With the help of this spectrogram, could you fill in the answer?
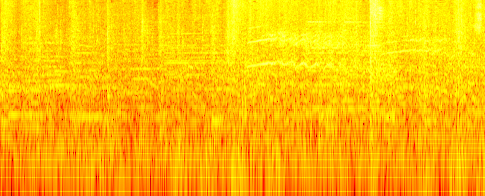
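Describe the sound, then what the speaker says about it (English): Horse neighing and galloping in the video game For Honor, steady clip-clop hoofbeats with whinnies over a dense, loud battle din, no speech in between. "Come on, horse."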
